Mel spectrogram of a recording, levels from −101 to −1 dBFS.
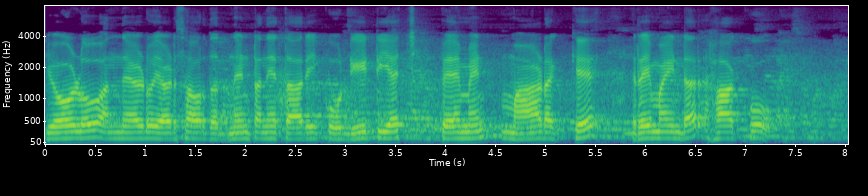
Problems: background conversations at intervals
